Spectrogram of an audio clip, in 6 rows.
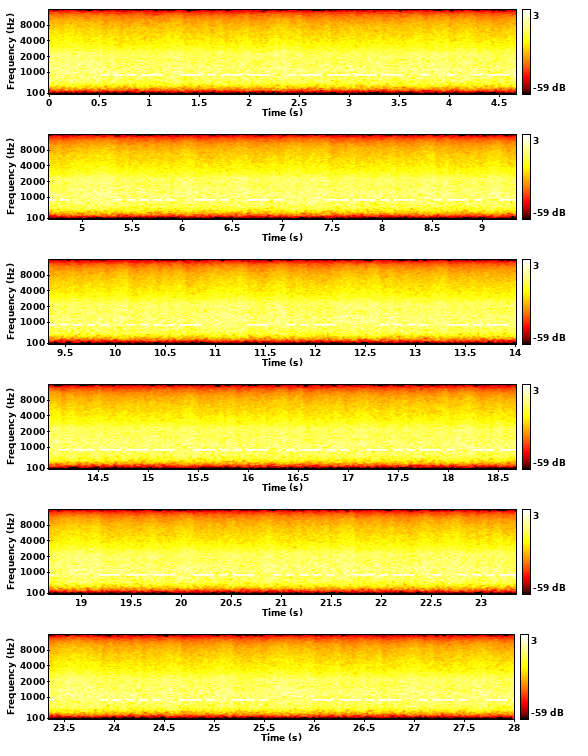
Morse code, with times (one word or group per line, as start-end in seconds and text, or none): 0.5-4.9 VY1EEL
5.3-7.0 5NN
7.5-10.9 QR64
11.3-12.2 TU
12.7-18.7 HK1XL/M
19.2-23.4 OK5KEV
23.9-25.5 5NN
26.0-28.0 …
